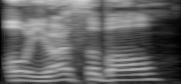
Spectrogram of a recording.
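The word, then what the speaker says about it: Oyarzabal: Coming off the bench and Mikuel or Oarthabal, the right way to say it. I love doing the lith um is a good striker.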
